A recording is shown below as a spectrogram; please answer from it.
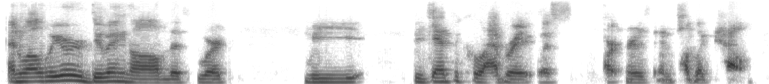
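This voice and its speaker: A man gives a conference presentation on design at a steady, explanatory pace, often pausing with "um." His voice sits at an ordinary middle pitch. The audio is slightly dull and muffled, like an online talk. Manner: measured, explanatory, frequent um fillers. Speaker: architect presenter. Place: New York City.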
